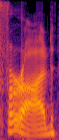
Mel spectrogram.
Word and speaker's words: Fard: Fard Muhammad, but it is pronounced Farad.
